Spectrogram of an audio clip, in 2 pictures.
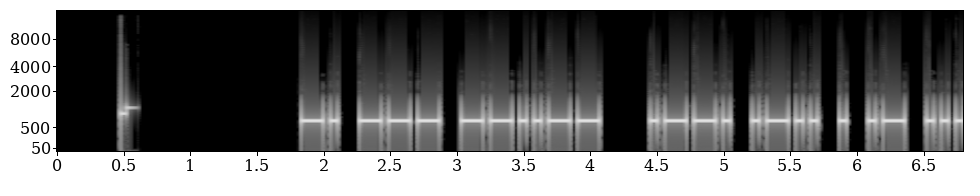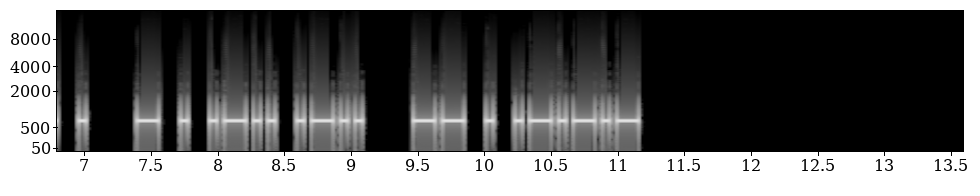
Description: Morse code, heard as a keyed tone, about 22 wpm, 700 Hz. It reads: NO, PLEASE TELL ME.
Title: Sentences from Top 1500 Words 22wpm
